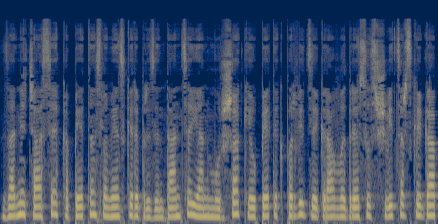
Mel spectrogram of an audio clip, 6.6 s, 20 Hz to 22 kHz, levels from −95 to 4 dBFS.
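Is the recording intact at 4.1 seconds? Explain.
No. The HE-AAC compression damage runs through the whole clip. Treble above 15.5 kHz is missing, and s sounds turn gritty, likely from rebuilt upper bands at about 24 kbps.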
